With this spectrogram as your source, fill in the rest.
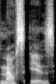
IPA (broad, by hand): maʊsɪz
